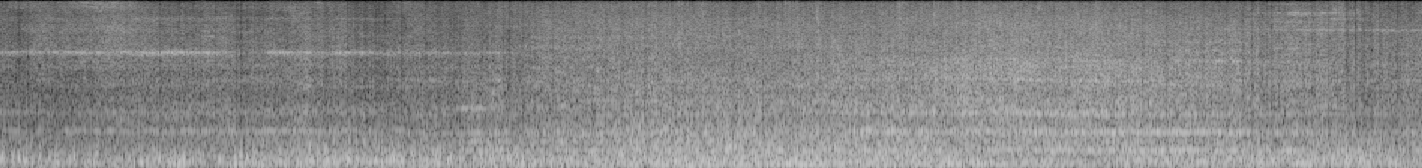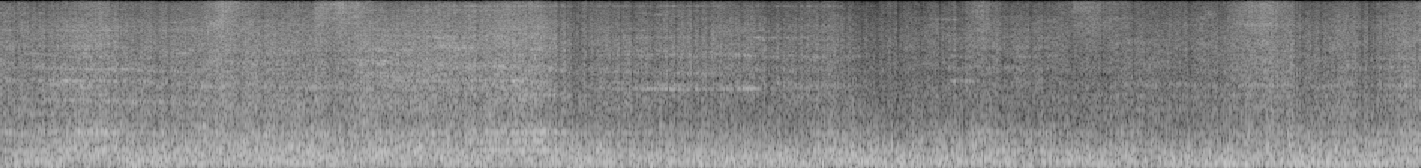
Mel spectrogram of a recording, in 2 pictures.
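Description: Freight train passing: the lead diesel locomotives go by first, then a long string of double-stack container cars rolls by steadily, the wheels squealing on the curve with a whine that changes pitch and comes and goes.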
